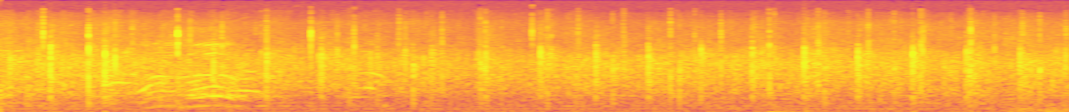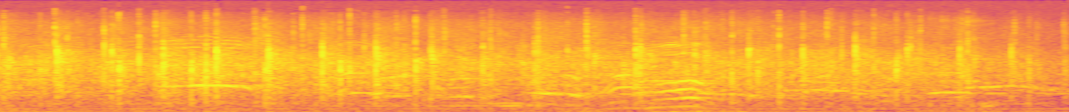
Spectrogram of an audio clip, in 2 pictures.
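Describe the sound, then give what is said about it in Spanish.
Applause from a crowd after a politician announces withdrawal of a pre-candidacy. Dense, steady clapping runs through the whole clip while a voice speaks over it at times. “lo están aplaudiendo porque... Por lo que no va a ser.”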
